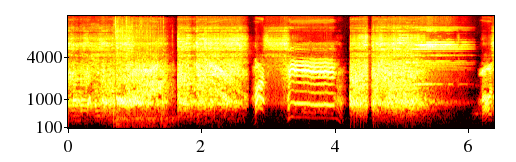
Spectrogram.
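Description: Kiramai Changer Memorial Edition transformation-brace toy playing its electronic sound effects through its small speaker. It is a string of separate effect sounds, each cut off abruptly by a short silence, with a pitched voice-like call about three seconds in and a thin high tone near the end.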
